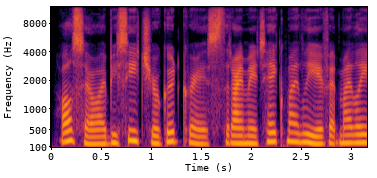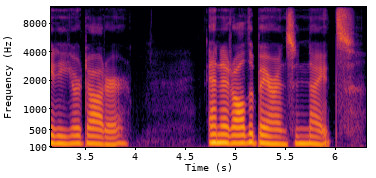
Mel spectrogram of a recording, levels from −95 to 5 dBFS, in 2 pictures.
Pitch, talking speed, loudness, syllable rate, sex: 185 Hz, 230 wpm, -18 LUFS, 5.9 syllables/s, female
